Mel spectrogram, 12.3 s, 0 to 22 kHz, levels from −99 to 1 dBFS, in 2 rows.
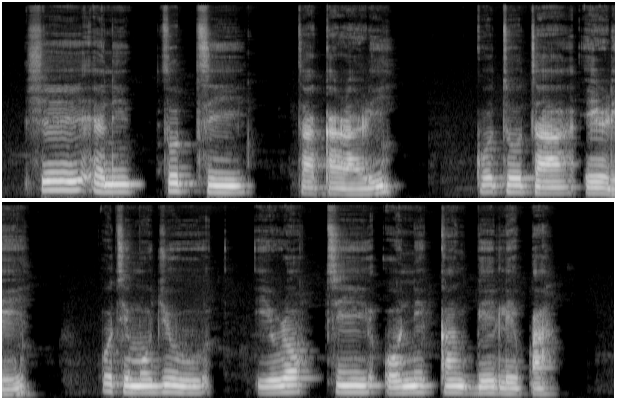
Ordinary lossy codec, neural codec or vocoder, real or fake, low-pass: none; none; real; none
